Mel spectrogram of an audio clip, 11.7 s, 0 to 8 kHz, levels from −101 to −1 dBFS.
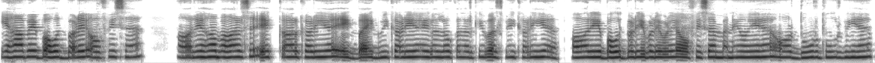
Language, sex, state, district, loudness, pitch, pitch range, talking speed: Hindi, female, Uttar Pradesh, Muzaffarnagar, -23 LUFS, 280 Hz, 275-290 Hz, 210 wpm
